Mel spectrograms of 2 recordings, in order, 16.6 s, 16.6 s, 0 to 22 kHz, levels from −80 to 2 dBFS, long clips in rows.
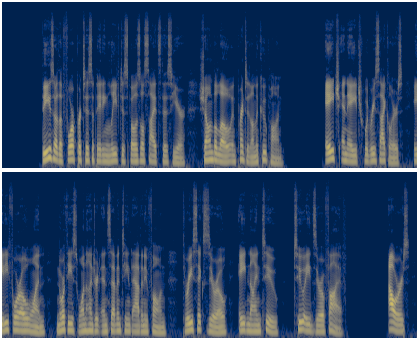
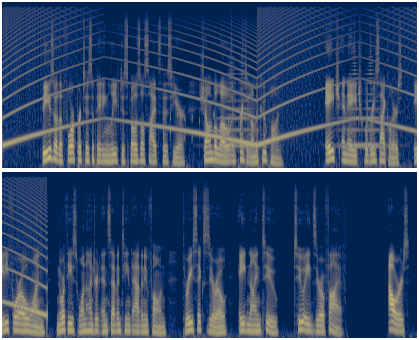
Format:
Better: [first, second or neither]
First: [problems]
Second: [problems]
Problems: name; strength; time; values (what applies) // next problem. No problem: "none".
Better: first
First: none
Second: siren; noticeable; until 9 s; peak 1 dB below the speech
